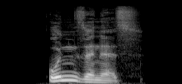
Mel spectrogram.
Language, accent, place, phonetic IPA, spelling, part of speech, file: German, Germany, Berlin, [ˈʊnzɪnəs], Unsinnes, noun, De-Unsinnes.ogg
- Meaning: genitive of Unsinn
